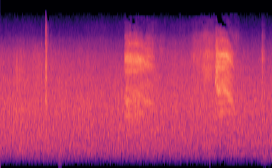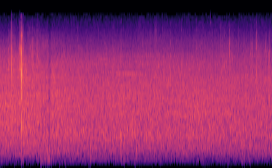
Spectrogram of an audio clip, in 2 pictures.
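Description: Gull calling twice, a harsh high call a little after two seconds in and a second one with a falling pitch about a second and a half later, over a steady background hiss. A couple of sharp clicks are also heard.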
